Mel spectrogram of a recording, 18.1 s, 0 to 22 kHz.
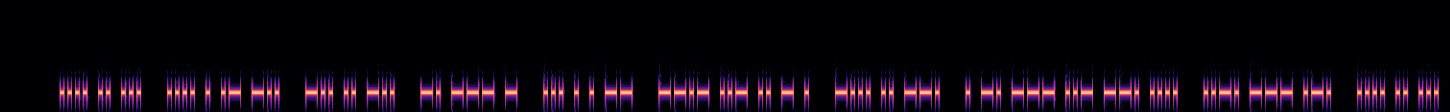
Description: Morse code, heard as a keyed tone, about 25 wpm, 700 Hz. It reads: HIS HEAD DID NOT SEEM QUITE BIG ENOUGH FOR HIS
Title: Sentences from Top 1000 Words - Review Part 2 - 25wpm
